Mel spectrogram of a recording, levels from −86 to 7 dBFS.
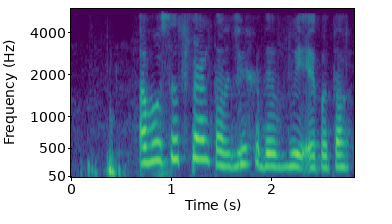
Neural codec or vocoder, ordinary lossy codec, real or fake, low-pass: codec, 24 kHz, 1 kbps, SNAC; MP3, 48 kbps; fake; 5.4 kHz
